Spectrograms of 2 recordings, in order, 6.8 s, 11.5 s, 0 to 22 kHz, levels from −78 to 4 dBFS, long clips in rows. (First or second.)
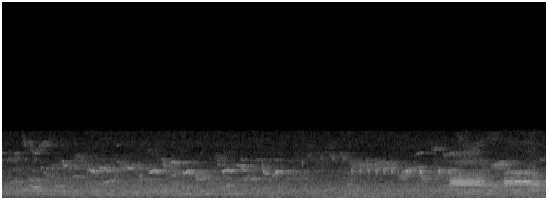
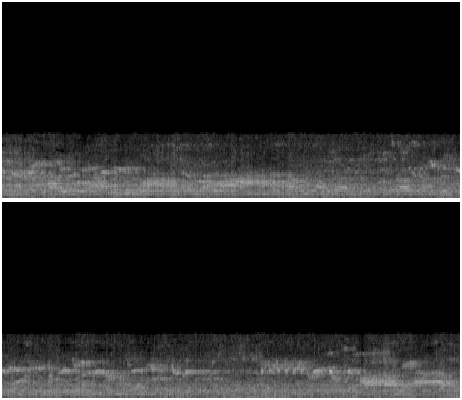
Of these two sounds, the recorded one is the first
